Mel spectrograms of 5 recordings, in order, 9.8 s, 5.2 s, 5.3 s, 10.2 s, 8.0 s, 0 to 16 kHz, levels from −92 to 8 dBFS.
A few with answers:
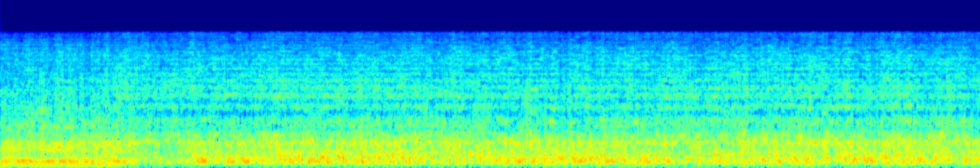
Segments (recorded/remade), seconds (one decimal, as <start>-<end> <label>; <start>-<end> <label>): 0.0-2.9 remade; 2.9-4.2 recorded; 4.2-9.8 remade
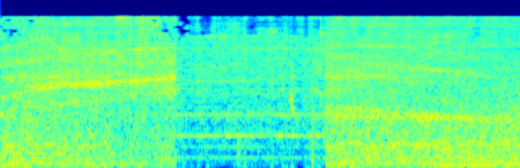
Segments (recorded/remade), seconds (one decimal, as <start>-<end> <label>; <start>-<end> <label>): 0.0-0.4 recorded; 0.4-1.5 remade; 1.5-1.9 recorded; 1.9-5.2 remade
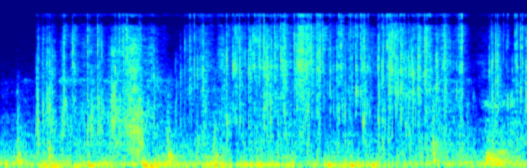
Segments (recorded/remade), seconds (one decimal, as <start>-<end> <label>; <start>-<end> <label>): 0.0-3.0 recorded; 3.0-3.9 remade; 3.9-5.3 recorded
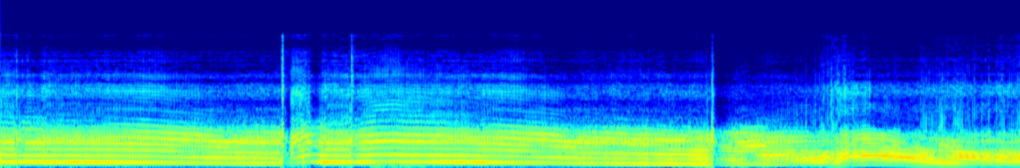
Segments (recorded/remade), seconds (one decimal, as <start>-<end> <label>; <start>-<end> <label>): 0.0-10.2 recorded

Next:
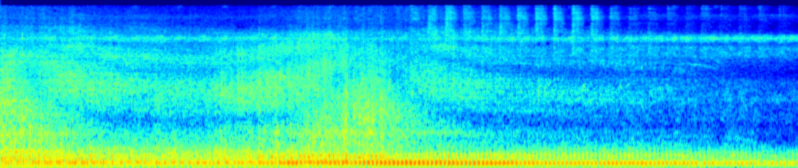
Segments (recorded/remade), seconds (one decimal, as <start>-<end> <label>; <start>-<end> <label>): 0.0-0.9 recorded; 0.9-1.4 remade; 1.4-8.0 recorded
